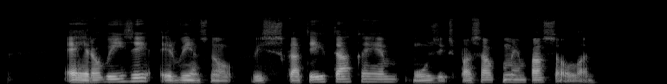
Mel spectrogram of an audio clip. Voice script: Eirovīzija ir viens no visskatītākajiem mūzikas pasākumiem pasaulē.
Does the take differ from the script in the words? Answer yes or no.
no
